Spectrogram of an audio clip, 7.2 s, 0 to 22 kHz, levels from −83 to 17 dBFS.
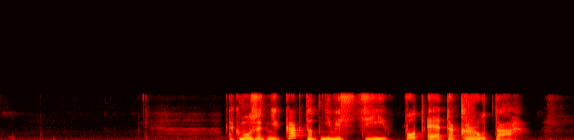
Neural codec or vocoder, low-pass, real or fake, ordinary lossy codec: none; 7.2 kHz; real; none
